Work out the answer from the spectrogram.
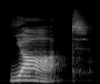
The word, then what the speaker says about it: yacht: yacht. We don't pronounce the ch here, by the way.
